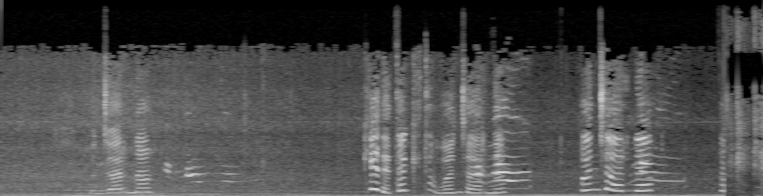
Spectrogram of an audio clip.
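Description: A cat meows loudly close by, again and again.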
